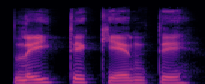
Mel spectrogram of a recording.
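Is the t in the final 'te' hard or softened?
hard. The final te has a plain, hard t. This is the accent of one region. "o sotaque usava o som de T nas palavras terminadas em TE como T"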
